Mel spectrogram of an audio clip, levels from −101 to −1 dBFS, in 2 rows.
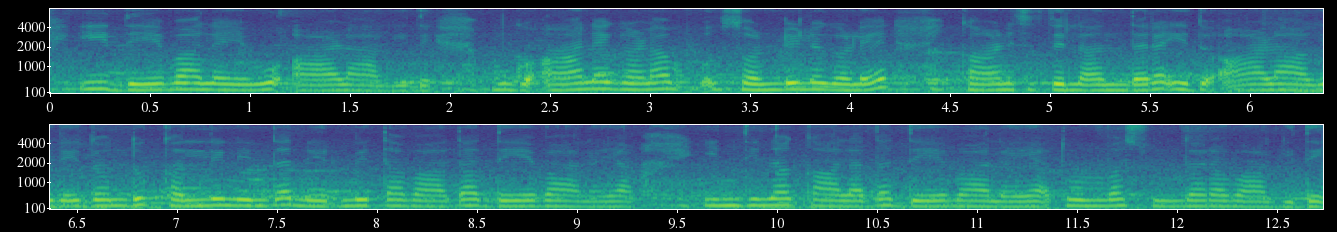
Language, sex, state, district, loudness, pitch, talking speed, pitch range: Kannada, female, Karnataka, Bellary, -25 LUFS, 205 Hz, 85 wpm, 190-215 Hz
